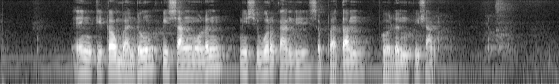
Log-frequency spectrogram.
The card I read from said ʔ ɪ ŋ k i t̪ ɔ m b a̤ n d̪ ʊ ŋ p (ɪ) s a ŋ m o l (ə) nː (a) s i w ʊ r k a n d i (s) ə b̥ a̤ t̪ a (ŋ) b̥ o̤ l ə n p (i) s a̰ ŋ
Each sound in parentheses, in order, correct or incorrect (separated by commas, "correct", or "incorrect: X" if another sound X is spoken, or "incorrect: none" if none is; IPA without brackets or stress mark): incorrect: i, correct, incorrect: i, correct, incorrect: n, correct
